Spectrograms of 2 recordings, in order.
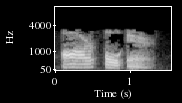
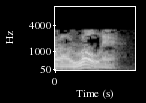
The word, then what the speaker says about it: Aroer: Now, I probably ought to go back and give you another pronunciation of that. The cities of Aroer, Aroer, are forsaken. And let's settle for Aroer.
